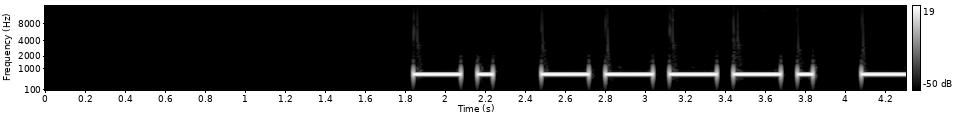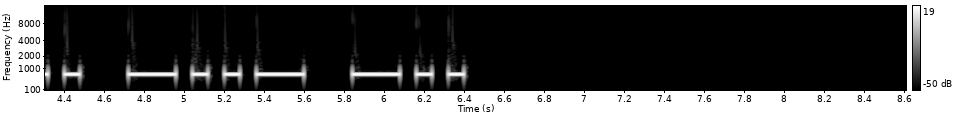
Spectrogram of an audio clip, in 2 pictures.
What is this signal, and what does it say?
Morse code, heard as a keyed tone, about 16 wpm, 700 Hz. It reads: N9NXD
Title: USA Call Signs - 5 Characters - Repeated 2x - 15wpm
